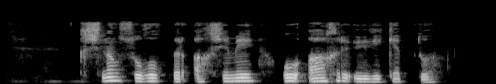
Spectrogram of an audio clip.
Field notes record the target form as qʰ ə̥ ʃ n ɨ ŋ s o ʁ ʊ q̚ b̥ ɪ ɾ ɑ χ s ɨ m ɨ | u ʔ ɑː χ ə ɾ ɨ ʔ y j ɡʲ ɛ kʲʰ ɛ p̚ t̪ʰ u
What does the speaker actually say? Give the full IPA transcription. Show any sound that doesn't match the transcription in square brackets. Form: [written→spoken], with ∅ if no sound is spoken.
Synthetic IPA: qʰ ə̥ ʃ n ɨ ŋ s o ʁ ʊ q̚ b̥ ɪ ɾ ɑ χ [s→ʃ] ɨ m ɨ | u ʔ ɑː χ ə ɾ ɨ ʔ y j ɡʲ ɛ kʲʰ ɛ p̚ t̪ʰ u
